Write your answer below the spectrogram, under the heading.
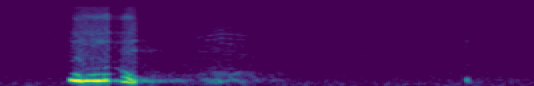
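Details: Asleep, the male British Shorthair Karumo, a former rescue cat, gives one low, rough snore with an echo effect added, a rasping double burst that fades out, followed by a brief faint click.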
